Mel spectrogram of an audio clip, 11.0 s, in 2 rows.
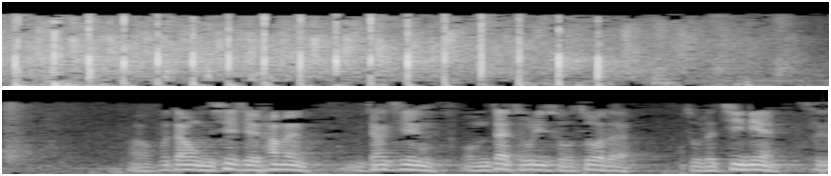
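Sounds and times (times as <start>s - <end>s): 
crowd clapping in rhythm: 0.0s - 5.8s
scattered applause: 0.0s - 5.8s
speech: 6.8s - 11.0s.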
